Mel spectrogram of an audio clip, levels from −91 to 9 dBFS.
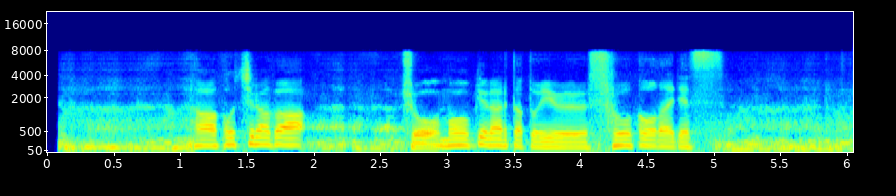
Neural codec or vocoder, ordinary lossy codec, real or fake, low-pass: codec, 16 kHz, 1 kbps, FunCodec, trained on LibriTTS, 50 frames a second; none; fake; none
